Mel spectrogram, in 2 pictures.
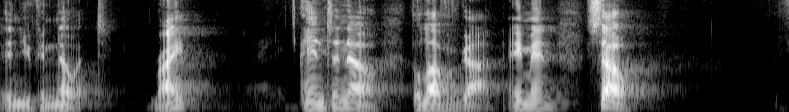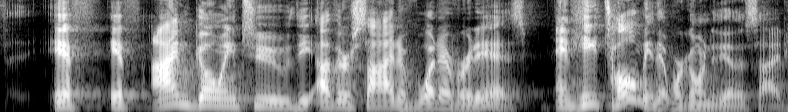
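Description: A male pastor preaching a sermon to his congregation, animated and often asking them for agreement. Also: mid-range voice.

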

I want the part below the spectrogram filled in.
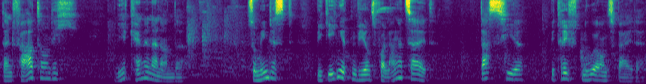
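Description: A man reading aloud voices a mysterious, seductive woman with a smoky, quiet, coaxing voice. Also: medium pitch, lively intonation, unhurried, long pauses, slight background noise, natural voice.

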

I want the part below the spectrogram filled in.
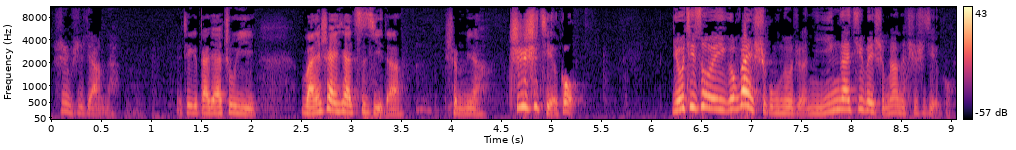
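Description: Husky, lively woman teacher lecturing a class. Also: mid-range voice, fast talker. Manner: keeps asking the class rhetorical questions; checks in with frequent "right?". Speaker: Russian language teacher.

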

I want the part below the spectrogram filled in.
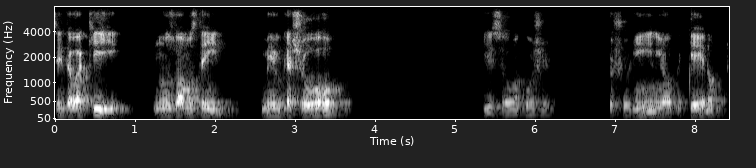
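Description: A male Arabic teacher with an Arabic accent, giving an online language lesson in simple, slow explanations full of fillers. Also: lowish voice, warm tone, echoey room, muffled recording. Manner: explains slowly with many fillers like "gente" and "tá".

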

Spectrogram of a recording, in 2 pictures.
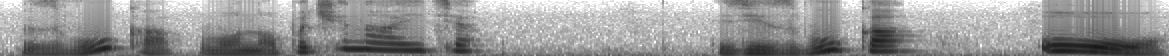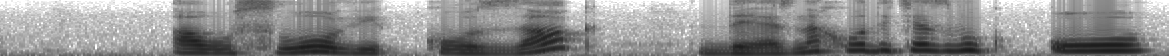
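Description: A woman preschool teacher giving a slow literacy lesson to young children, stretching out sounds and key words. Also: mid-range voice, mellow. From Ukraine.

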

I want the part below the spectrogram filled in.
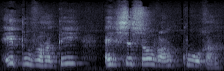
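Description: A woman narrating a children's story in an expressive, lilting way. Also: a little high, a little slow. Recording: roomy echo.

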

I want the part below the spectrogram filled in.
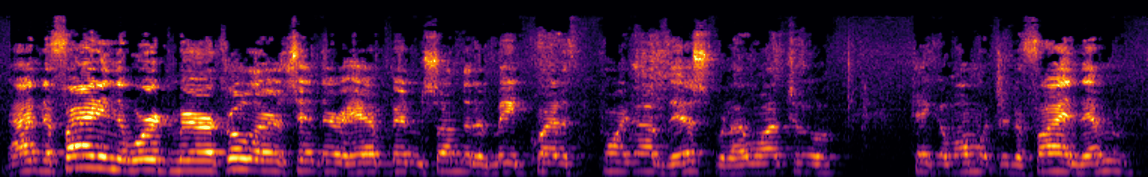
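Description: Older southern preacher, kinda high voice, earnest, lots of restarts, roomy sound. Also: male voice, steady tone, normal speed. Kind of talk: sermon. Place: small room before a curtain backdrop, at a lectern. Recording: echoey room, slightly distant mic, faint hiss.

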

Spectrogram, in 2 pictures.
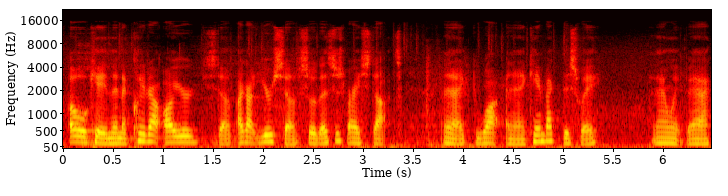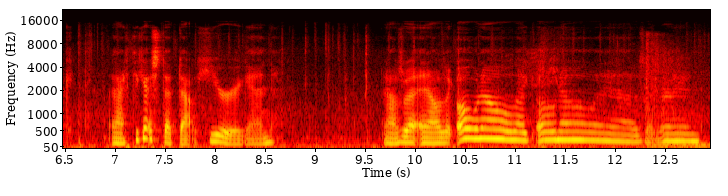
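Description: A woman with a lowish voice chats casually while gaming. She talks through every step out loud and gets frantic and excitable when things go wrong. A faint hiss sits under her voice. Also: fairly quick. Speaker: gaming channel co-host. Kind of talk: casual let's play chat.

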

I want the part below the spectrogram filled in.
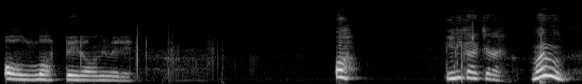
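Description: Slow-paced but still excitable, a video creator with a high voice talks through gameplay in a casual, slang-heavy way, letting out shouts and whoops along the way.

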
